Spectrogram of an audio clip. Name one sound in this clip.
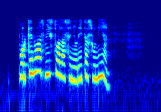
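A young woman asks a question in a clear, calm voice.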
